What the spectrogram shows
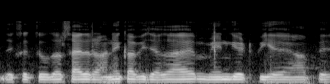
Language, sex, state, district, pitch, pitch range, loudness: Hindi, male, Bihar, West Champaran, 115 Hz, 115-120 Hz, -14 LUFS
